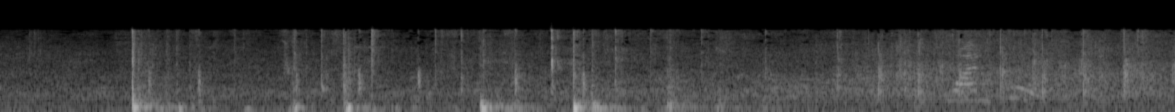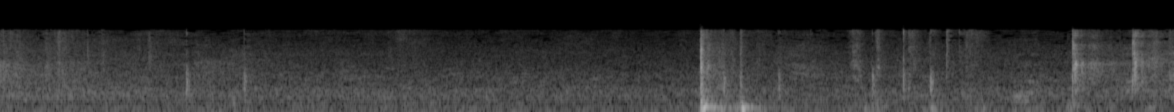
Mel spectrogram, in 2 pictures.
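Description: A ball clicks back and forth across a table tennis table, echoing in a large hall.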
